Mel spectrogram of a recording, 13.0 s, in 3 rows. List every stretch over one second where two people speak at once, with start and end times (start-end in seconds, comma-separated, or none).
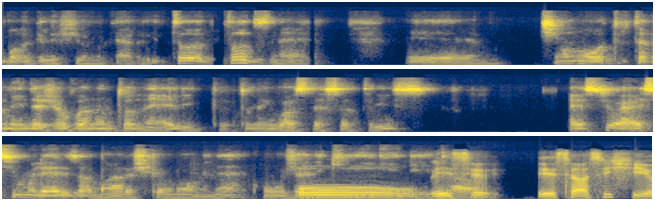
10.6-12.0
